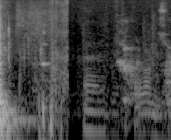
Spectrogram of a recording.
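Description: Handling noise from a handheld microphone being lowered and set down: a sharp knock at the start that fades within a second. Then near silence, with a few faint, brief pitched sounds.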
